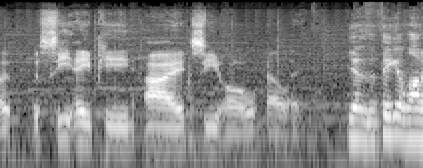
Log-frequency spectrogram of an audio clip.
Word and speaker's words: capicola: the correct spelling um but how you actually spell it the c-a-p-i-c-o-l-a yeah the thing a lot of people in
